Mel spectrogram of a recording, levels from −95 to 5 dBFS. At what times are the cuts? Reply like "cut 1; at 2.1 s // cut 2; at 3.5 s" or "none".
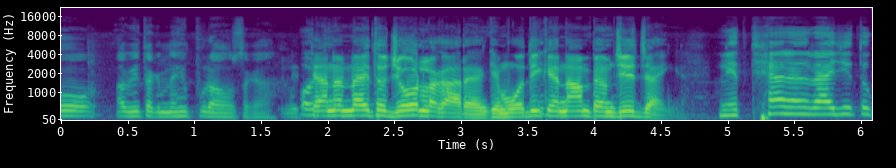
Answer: cut 1; at 1.7 s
